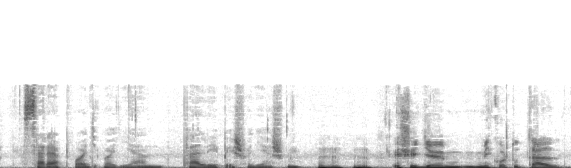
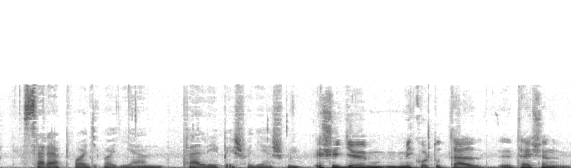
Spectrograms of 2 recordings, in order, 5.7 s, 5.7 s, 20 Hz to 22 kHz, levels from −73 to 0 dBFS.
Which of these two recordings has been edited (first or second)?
second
